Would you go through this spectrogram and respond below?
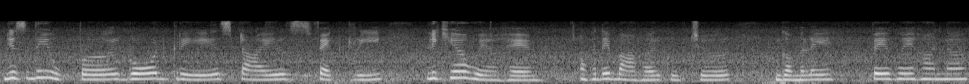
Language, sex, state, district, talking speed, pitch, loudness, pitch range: Punjabi, female, Punjab, Kapurthala, 105 wpm, 235 Hz, -16 LUFS, 215-255 Hz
